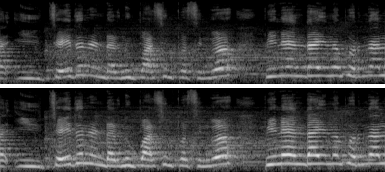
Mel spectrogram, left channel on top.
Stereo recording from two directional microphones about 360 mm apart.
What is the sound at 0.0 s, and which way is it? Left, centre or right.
A woman's voice, centre.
